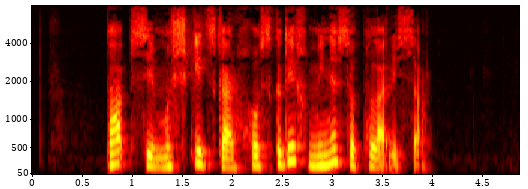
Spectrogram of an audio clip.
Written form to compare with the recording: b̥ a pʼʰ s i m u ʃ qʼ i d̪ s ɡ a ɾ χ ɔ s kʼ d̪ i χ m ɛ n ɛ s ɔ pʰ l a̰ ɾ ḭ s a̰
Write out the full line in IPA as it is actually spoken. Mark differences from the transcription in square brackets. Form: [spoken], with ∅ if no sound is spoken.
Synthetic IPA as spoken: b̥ a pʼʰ s i m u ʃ [kʼ] i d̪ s ɡ a ɾ χ ɔ s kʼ d̪ i χ m [i] n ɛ s ɔ pʰ l a̰ ɾ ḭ s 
